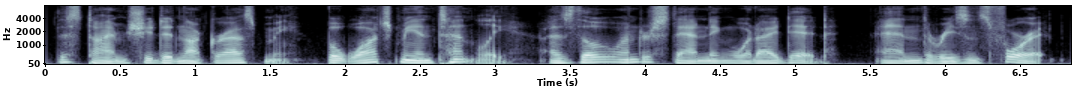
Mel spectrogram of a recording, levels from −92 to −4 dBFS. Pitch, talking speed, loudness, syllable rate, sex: 105 Hz, 195 wpm, -18 LUFS, 4.8 syllables/s, male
